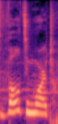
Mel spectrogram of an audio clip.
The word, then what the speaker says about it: Voldemort: For the first several novels, Jim Dale, the narrator of the Harry Potter audiobooks, appropriately utters Voldemort with a silent T.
